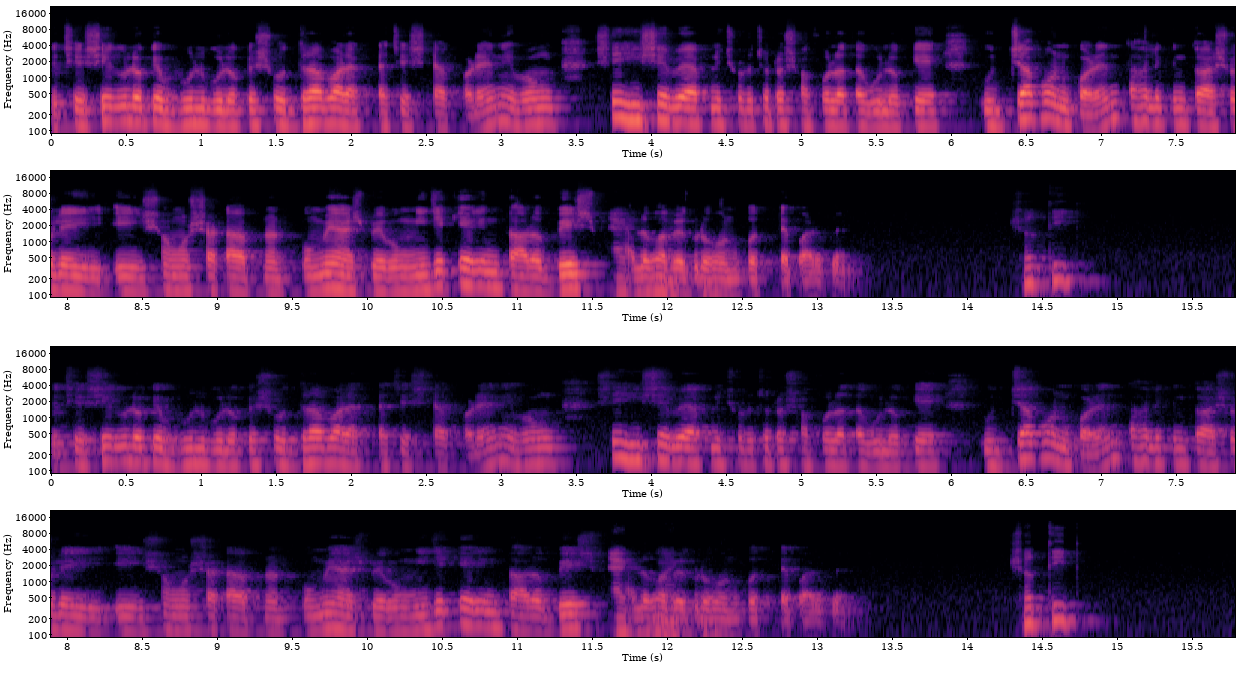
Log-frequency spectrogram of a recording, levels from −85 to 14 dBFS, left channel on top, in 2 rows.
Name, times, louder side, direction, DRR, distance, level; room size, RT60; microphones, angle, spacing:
voice 1, 0.0-2.1 2.3-13.2, left 6 dB, 90° left, 14 dB, 0.5 m, -29 dB
voice 2, 11.6-12.3 14.3-14.7, right 2 dB, 45° right, 11 dB, 0.9 m, -36 dB
9.2 x 8.4 x 4.8 m, 0.38 s
head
